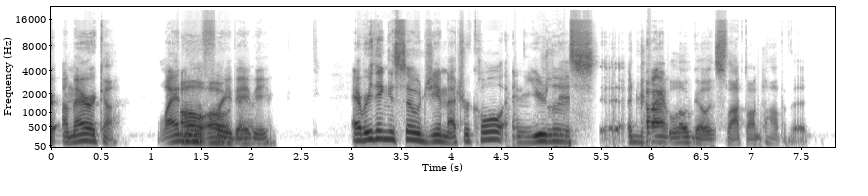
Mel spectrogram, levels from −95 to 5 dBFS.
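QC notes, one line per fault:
4.55–7.20 s, repeated packet loss (robotic sound): starting right after "is so geometrical", the speech breaks up into 22 short gaps, the longest about 91 ms. Nearly all of the roughly 0.6 s of missing audio is patched by stretching the preceding sound forward, so about a quarter of this span is filled-in material rather than real signal. Hole after hole in quick succession gives the choppy, robotic texture, with fragments of speech lost.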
